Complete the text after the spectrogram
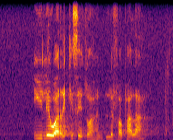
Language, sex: Southern Sotho, male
